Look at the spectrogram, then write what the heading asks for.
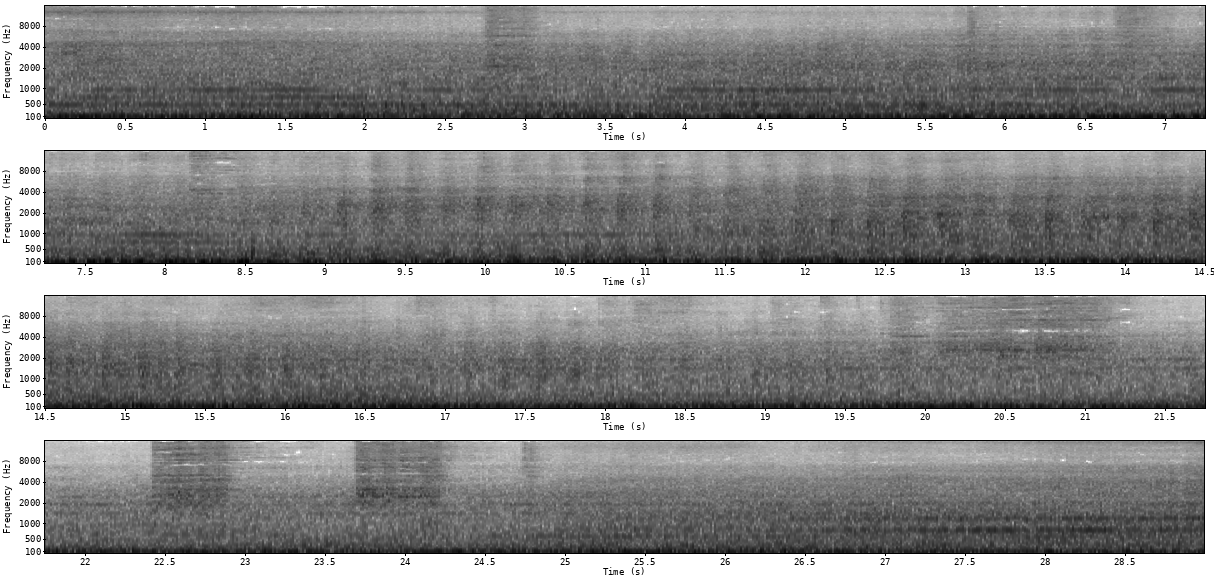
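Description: Double-stack container freight train passing close by: a steady, loud rumble of steel wheels on the rails with the clacking of the cars over the joints, and a faint high whine in the first few seconds.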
